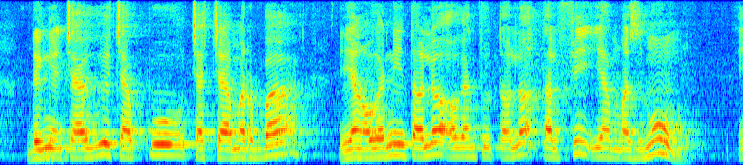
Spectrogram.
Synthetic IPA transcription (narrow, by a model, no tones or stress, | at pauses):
dəŋant͡ʃaɣət͡ʃaput͡ʃat͡ʃamərba | jaŋoɣanĩt̪olɔʔoɣaŋt̪ut̪olɔʔt̪alfiʔjaŋmazmum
